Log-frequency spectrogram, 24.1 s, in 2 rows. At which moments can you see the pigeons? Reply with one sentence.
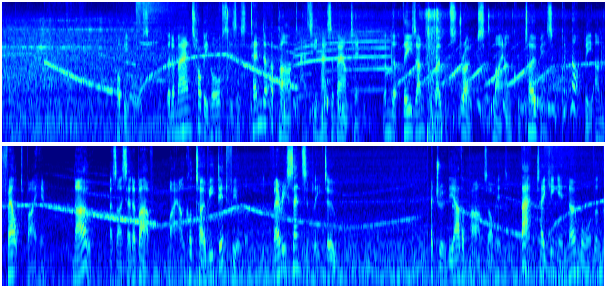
The pigeons can be heard from 4.5 to 12.1 s.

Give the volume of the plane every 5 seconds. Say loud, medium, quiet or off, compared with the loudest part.
loud, quiet, medium, loud, loud.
